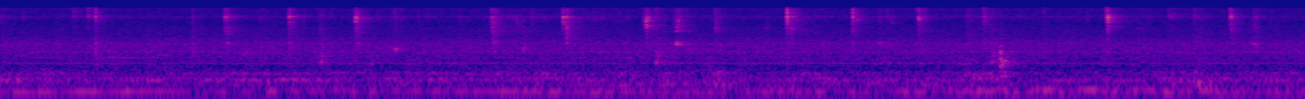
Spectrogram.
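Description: Close-miked chewing of crispy fried pork belly: irregular sharp crunches and wet mouth clicks, roughly one every half second to second, over a faint steady hum.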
